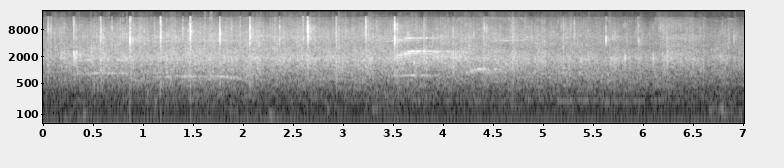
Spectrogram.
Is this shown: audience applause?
yes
